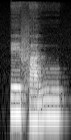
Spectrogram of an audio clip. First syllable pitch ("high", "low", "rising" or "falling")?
high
